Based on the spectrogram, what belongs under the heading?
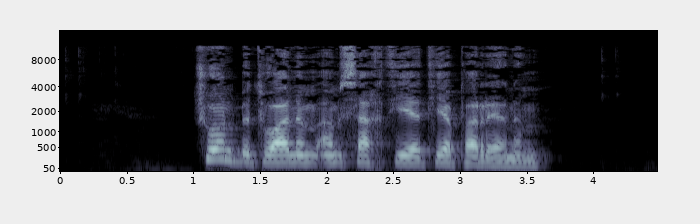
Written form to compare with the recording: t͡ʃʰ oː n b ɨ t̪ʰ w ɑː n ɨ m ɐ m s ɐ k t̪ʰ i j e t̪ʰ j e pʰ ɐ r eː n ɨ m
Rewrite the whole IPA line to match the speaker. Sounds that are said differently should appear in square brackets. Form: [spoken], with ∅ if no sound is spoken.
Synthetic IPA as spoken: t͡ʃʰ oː n b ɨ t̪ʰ w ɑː n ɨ m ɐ m s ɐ [x] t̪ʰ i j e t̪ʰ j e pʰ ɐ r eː n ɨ m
